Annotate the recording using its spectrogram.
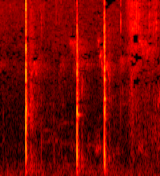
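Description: A butcher's cleaver chopping goat meat on a wooden log block, three sharp chops in quick succession.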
